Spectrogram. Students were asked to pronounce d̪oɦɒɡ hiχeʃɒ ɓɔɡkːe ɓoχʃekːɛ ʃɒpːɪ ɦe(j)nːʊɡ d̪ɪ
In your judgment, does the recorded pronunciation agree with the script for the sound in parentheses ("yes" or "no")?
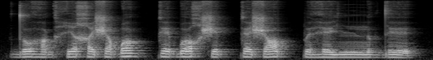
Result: yes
